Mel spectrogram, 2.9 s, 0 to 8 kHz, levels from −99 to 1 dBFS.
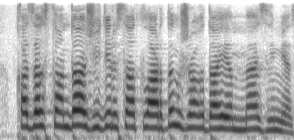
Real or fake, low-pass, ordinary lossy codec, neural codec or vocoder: real; 7.2 kHz; none; none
